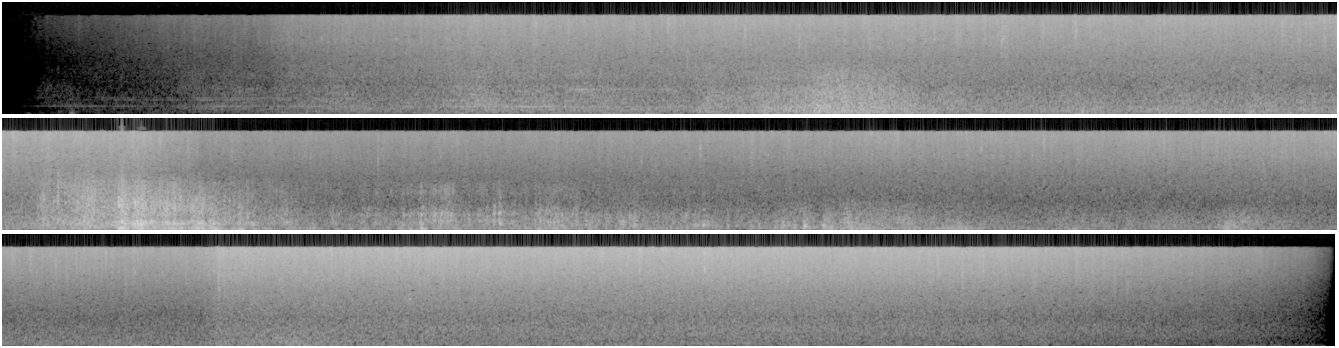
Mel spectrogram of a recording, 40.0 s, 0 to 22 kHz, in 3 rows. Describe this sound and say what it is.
TEPC THUNDERCLAP RAIN v1 14082014
Thunder clap during a heavy rain storm in London. Recorded on a Zoom H1 at 9600bps 48Mhz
